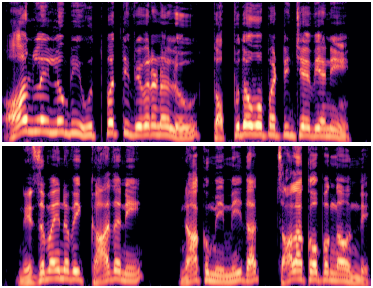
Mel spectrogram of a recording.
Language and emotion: Telugu, angry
